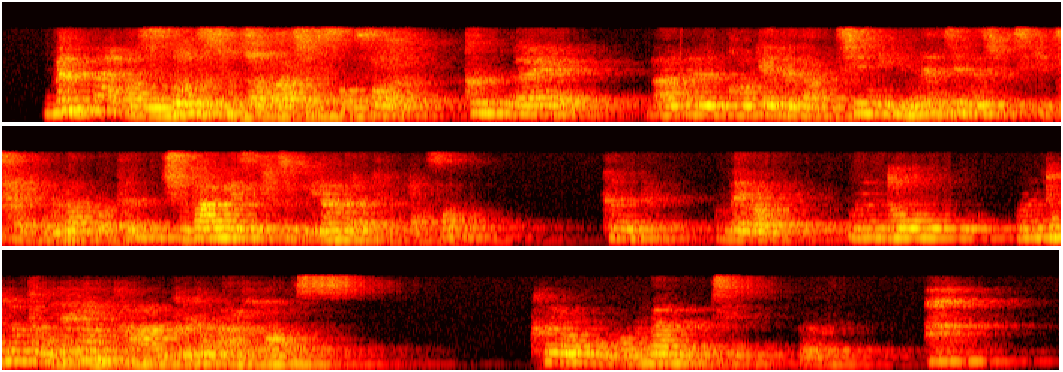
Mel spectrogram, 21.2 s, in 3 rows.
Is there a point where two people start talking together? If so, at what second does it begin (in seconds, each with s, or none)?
0.9 s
